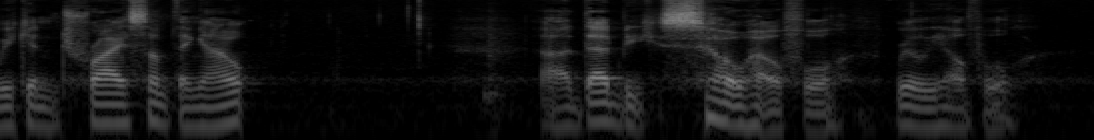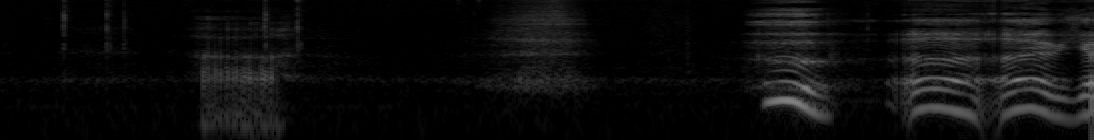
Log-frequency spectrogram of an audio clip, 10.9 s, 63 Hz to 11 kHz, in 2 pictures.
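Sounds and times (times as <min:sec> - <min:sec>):
speech: 0:00.0 - 0:01.4, 0:02.7 - 0:05.2, 0:06.5 - 0:07.0, 0:09.3 - 0:10.9
person yawning with a drawn-out voiced groan: 0:09.2 - 0:10.8.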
